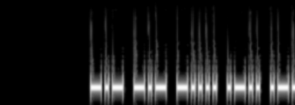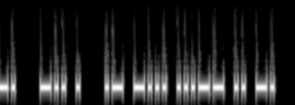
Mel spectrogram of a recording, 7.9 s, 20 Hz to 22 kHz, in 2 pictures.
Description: Morse code, heard as a keyed tone, about 25 wpm, 700 Hz. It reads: KK6LP DE AB3IN
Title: USA Callsign DE Callsign - 5 Characters - 25wpm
